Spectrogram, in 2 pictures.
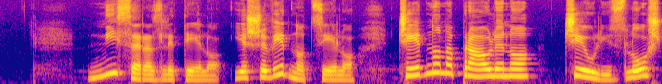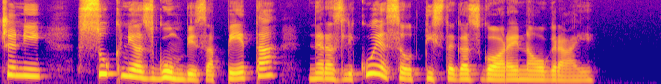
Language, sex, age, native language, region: Slovenian, female, 60+, Slovenian, Southeast Slovenia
